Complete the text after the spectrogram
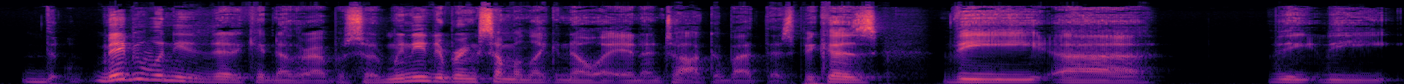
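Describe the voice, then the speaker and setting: A man co-hosting a podcast in casual movie chat, venting with profanity and exasperation, often repeating himself for emphasis in a halting way. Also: mid-range voice. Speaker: podcast co-host.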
